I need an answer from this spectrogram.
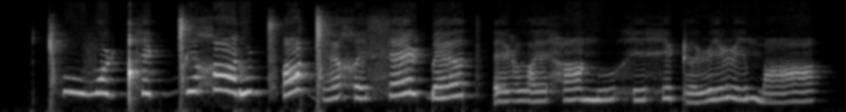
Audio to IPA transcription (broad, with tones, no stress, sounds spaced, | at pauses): ǀʰ u˥˧ v ɔ˥˧ ɖ ǃʰ ɛ˥˧ ʈ ɡ͡ǀ ɪ˥˧ χ ɑ˥˧ ɾ u˥˧ ɖ t͡sʼ ɑ˧˥˧ ɡ͡ǀ æ˨˥ χ ɪ˨˥ s æ˧˥˧ ɭ ɡ͡b æ˨˥ ɐ̯ t͡sʼ ɛ˩˧ ɭ lˠ ɛ˩˧ h ɑ˧˥˧ ŋ u˨˥ h ɪ˨˥ h ɪ˥˧ ʈ ə˩˧ ɭ ɪ˨˥ ɭ ɪ˨˥ m ɑ˩˧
